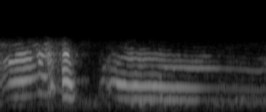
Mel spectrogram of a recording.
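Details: A young child's loud, tonal crying in two drawn-out bursts after bumping the head and getting a bump (bukol); ordinary crying.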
